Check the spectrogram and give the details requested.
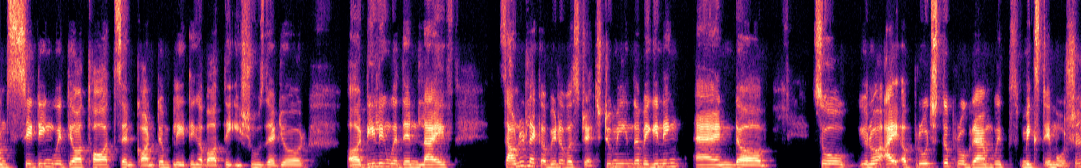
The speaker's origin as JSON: {"language": "English", "town": "Haridwar", "region": "Uttarakhand", "country": "India", "tie": "born or raised there", "also_born_or_lived": "Delhi", "said": "I was born in Delhi, but raised in Haridwar."}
